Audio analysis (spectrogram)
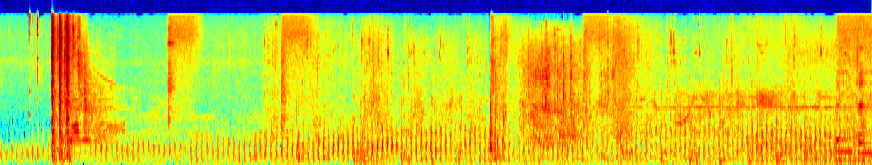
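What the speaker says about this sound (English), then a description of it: "Chopper." A helicopter drones steadily in the PC shooter game Hunt: Showdown, with rapid gunfire bursts near the start, while voices talk over the rotor noise.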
